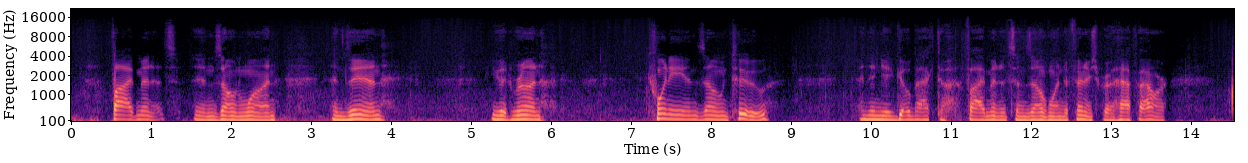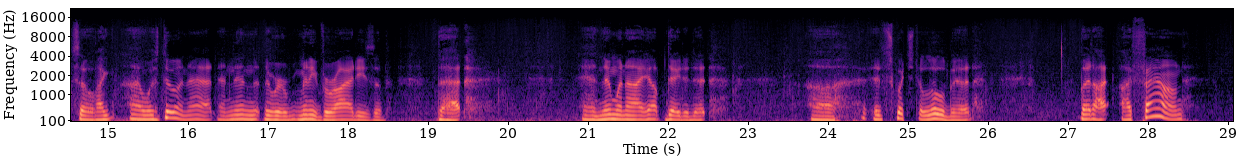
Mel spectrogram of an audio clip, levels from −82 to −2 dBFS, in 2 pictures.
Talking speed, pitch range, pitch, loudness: 125 wpm, 120-150 Hz, 140 Hz, -24 LUFS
